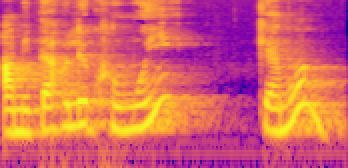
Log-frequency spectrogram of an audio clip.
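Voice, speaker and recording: Woman acting drowsy, feverish young woman, high-voiced. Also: big pitch swings, unhurried, warm tone, reverberant. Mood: drowsy, clinging.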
